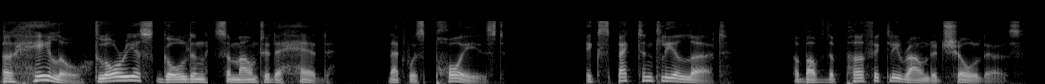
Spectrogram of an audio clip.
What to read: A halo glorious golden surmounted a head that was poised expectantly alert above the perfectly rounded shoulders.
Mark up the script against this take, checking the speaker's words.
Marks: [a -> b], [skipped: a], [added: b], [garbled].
A halo glorious golden surmounted a head that was poised expectantly alert above the perfectly rounded shoulders.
